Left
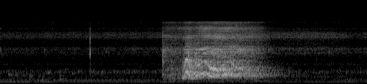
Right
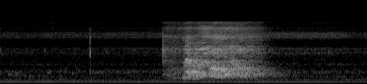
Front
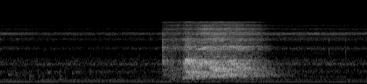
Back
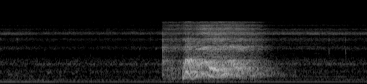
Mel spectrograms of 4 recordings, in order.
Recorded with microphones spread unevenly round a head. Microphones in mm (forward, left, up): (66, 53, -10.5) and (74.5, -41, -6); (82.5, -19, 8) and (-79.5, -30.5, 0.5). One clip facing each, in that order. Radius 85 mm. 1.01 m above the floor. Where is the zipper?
150° left, 0.7 m.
